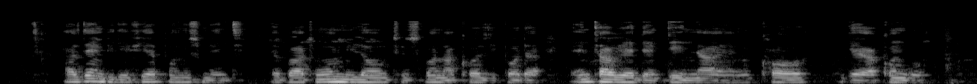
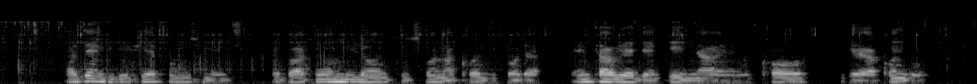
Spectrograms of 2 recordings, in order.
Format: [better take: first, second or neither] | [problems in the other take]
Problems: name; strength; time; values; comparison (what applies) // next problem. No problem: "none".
first | noise reduction (neural mask model RNNoise)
